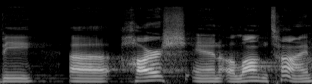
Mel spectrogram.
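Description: A man speaks with an American accent. His fairly high-pitched voice has a bright, sharp tone. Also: very clean recording, silent background. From Seattle, US Pacific Northwest. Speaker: pastor. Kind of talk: sermon.

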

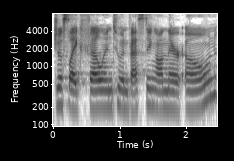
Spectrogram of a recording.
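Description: A woman speaks in a Midwestern American accent with a medium pitch. The recording is very clean, with a silent background. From Northeast Ohio, Wooster. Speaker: real estate agent. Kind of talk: interview.

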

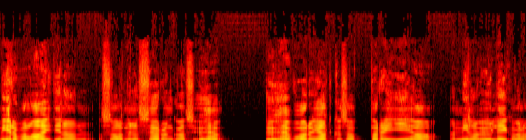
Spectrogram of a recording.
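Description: A man with an unremarkable speaking voice, fairly low in pitch with ordinary variation, at a moderate pace, in a dry, close sound with no echo and a very clean recording with a silent background. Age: 20s. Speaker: floorball podcast co-host and coach. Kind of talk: casual chat.

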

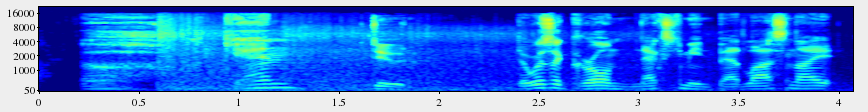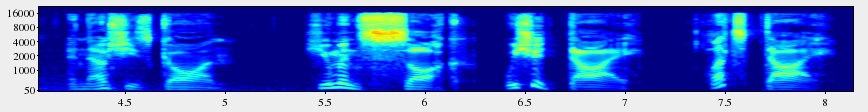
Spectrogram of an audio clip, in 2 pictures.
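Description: A man puts on a raspy character voice at medium pitch, speaking at a moderate pace with lively intonation and long, frequent pauses. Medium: audio drama. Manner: sarcastic, whiny, cocky.

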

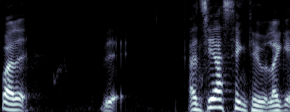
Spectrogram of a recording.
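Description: This man speaks in a Cork accent. His pitch varies in an ordinary way. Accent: Cork Irish. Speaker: podcast co-host. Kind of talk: casual chat.

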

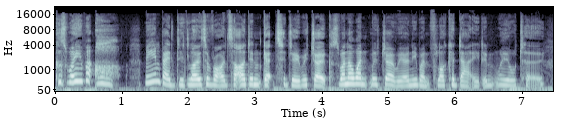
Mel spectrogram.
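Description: Speaking at a fairly quick pace with a British accent, a woman uses a fairly high pitch and lively intonation. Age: 20s. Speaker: podcast co-host. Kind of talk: casual chat. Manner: laughing, playful.

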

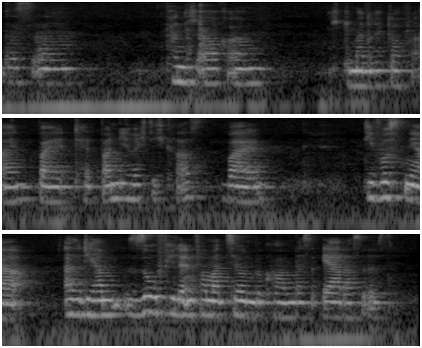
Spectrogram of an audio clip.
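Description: With audible room echo and noticeable background noise, a woman speaks at a fairly slow pace, leaving long, frequent pauses. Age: 20s. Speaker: podcast co-host. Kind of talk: casual chat. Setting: holiday apartment. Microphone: poor audio quality, noisy microphone.

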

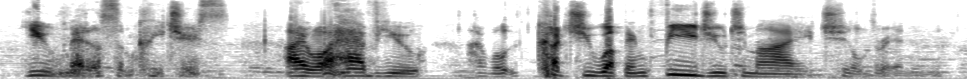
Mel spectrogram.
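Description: In a put-on character voice with hissing, a man speaks at a medium pitch and a fairly slow pace. Faint music plays in the background. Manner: threatening.

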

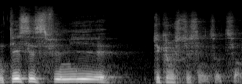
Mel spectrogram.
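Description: Speaking with an Austrian accent, a man uses a medium pitch and a moderate pace. His tone is dark and mellow, and somewhat breathy. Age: 50s. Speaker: fitness coaching client. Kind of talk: interview testimony.

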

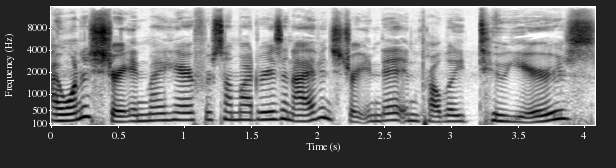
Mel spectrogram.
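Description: Speaking fairly quickly in a dark, mellow tone, a woman has a medium pitch and ordinary pitch variation on a very clean recording with a silent background. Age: 20s. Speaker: podcast co-host. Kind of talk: casual chat.

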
